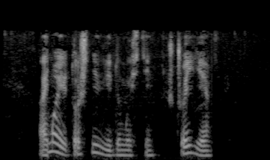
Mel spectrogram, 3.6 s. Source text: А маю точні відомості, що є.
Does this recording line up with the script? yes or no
yes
